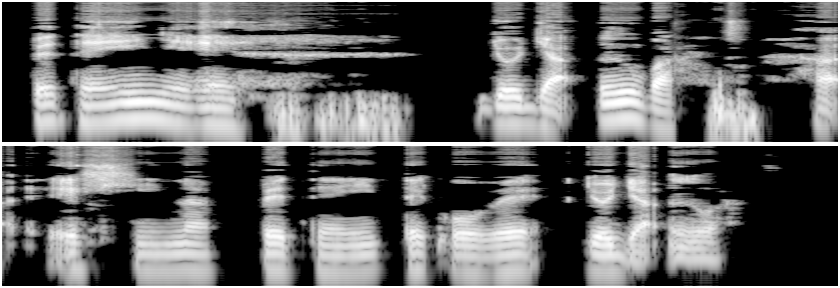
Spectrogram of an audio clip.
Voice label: guarani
